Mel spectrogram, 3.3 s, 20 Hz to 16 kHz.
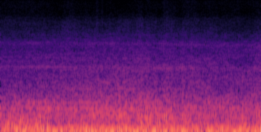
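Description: Steady, loud engine roar from a Ducati Diavel V4 motorcycle being ridden, a dense continuous rumble holding at an even pitch.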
